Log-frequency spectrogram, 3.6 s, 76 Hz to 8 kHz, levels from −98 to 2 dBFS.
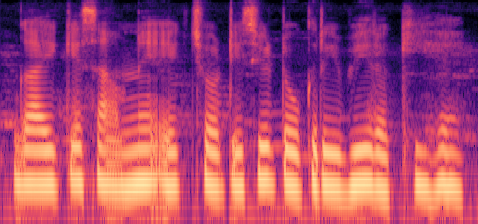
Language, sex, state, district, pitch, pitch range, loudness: Hindi, female, Gujarat, Valsad, 175 Hz, 170-185 Hz, -14 LUFS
